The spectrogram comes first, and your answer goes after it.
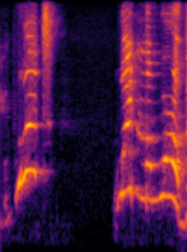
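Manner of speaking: squeaky high disbelieving "What?"; stunned disbelief; real shocked incredulity; incredulous. Real, not acted. Disbelief at the police search.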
